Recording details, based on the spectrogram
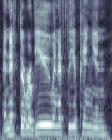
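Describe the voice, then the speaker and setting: Excitable teen with Kentucky twang. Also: male voice, on the high side, brisk, clean tone. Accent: Kentucky country. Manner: excitable, chatty, defensive then joking. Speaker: photography channel host. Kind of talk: casual Q&A reading comments. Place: home office studio.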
